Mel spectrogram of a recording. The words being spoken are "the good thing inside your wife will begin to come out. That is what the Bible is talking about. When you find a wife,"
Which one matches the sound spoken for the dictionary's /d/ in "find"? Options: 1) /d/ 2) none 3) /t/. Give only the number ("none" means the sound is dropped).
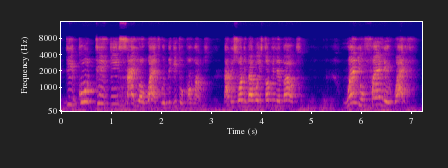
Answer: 1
